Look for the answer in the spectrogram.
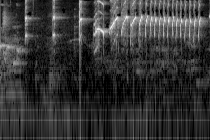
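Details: White-rumped shama fighter murai in a challenge song: a few separate sharp notes, then a fast, steady series of high, clipped, repeated notes.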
